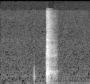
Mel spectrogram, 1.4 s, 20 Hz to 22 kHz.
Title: #24 another hard coughing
